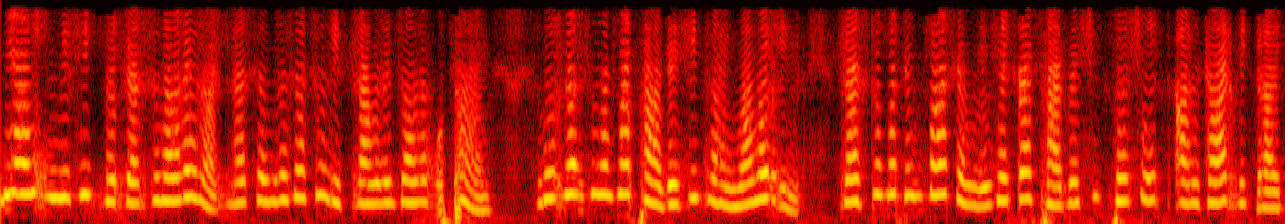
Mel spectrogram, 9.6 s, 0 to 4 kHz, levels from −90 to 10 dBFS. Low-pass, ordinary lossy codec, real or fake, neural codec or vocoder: 3.6 kHz; MP3, 32 kbps; fake; codec, 16 kHz, 0.5 kbps, FreqCodec, smaller model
